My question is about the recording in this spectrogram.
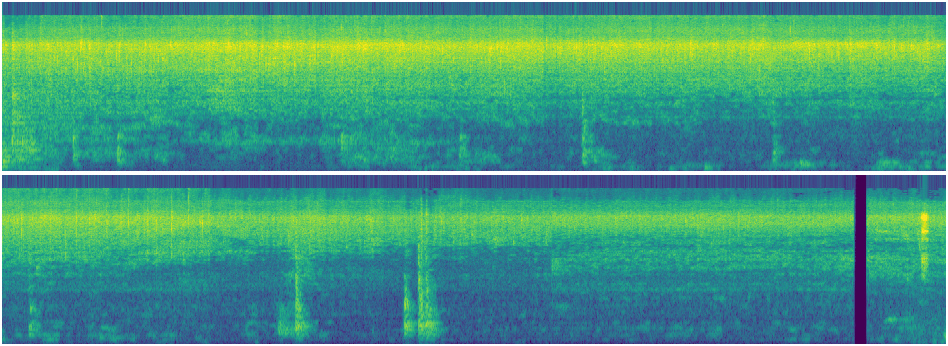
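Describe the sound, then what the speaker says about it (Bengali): Fish frying in a pan in a home kitchen, a steady broadband sizzle running continuously throughout, with a few sharper pops and clatters near the end. "ঝটপট করে মাছ রান্না করে নিচ্ছি।"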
